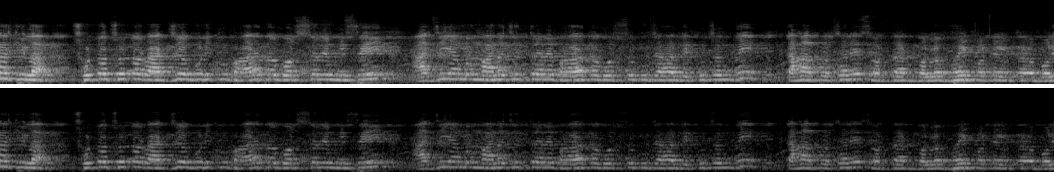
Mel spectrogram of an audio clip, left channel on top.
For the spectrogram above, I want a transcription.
थिला छोट छोट राज्य गुड़ी को भारत वर्ष में मिसई आज आम मानचित्र में भारत वर्ष को जहाँ देखुंट ताहा पछरे सरदार वल्लभ भाई पटेल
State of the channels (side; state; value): right; quieter; 10.8 dB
